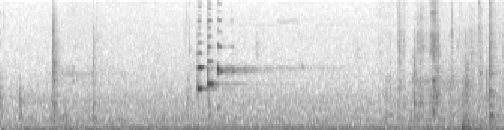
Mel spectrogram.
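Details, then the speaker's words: Corroded Xbox One S with destroyed HDMI port, a beep-on-beep-off fault: one short power-on beep, then only room noise, no fan spin-up, no lights. Console does not power up; cause unconfirmed. "a beep and nothing no lights no nothing"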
